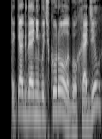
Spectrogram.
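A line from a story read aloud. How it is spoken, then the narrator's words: Caretaker chuckling. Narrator (Russian): хохотнул смотритель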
